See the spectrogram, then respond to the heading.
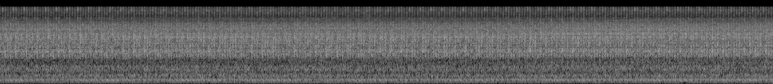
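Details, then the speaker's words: Kia Spectra just started, after spraying belt conditioner on a squealing drive belt: steady even idle with smooth hum, squeal gone, no chirp. "Я распылила средство всего пару раз, и скрип прекратился."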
